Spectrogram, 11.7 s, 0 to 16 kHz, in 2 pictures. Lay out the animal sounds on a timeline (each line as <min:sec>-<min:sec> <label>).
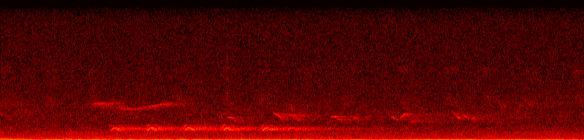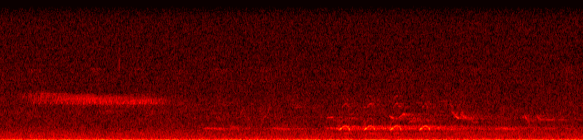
0:00.8-0:03.4 American Crow (Corvus brachyrhynchos)
0:00.8-0:02.0 Eastern Wood-Pewee (Contopus virens)
0:02.1-0:05.1 American Robin (Turdus migratorius)
0:05.9-0:07.5 Pine Warbler (Setophaga pinus)
0:07.8-0:11.2 American Crow (Corvus brachyrhynchos)
0:09.6-0:11.7 American Robin (Turdus migratorius)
